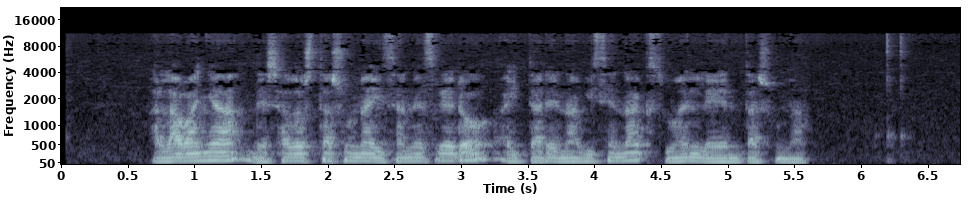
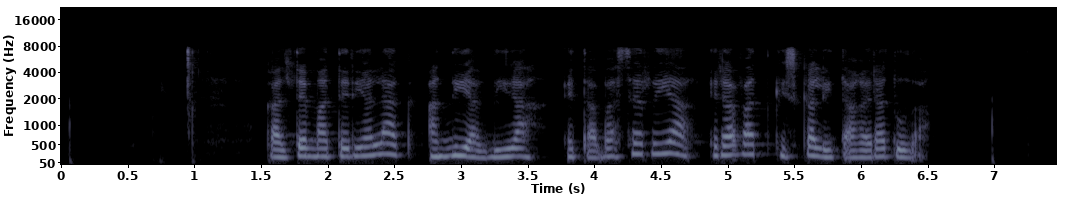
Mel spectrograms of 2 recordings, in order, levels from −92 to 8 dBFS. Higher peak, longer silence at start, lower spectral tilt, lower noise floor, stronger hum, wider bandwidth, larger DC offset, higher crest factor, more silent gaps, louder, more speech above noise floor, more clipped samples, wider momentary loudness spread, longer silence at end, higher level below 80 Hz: first, -4 dBFS vs -30 dBFS; second, 0.7 s vs 0.95 s; about the same, -4.5 dB/octave vs -5 dB/octave; second, -56 dBFS vs under -90 dBFS; neither; first, 11.5 kHz vs 7.6 kHz; neither; about the same, 20 dB vs 18 dB; neither; first, -23 LUFS vs -47 LUFS; second, 34 dB vs over 44 dB; neither; about the same, 12 LU vs 11 LU; second, 0.4 s vs 0.95 s; first, -34 dBFS vs -88 dBFS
